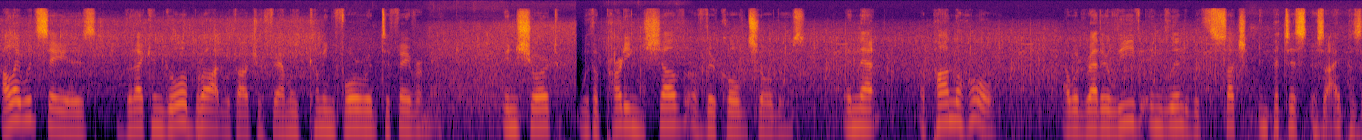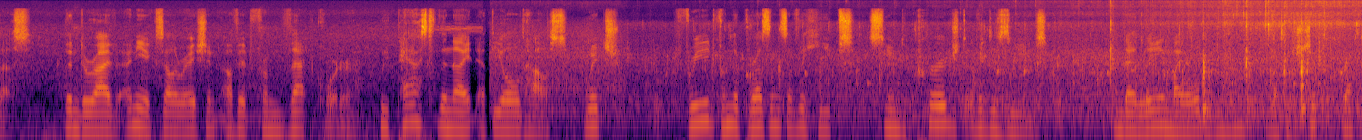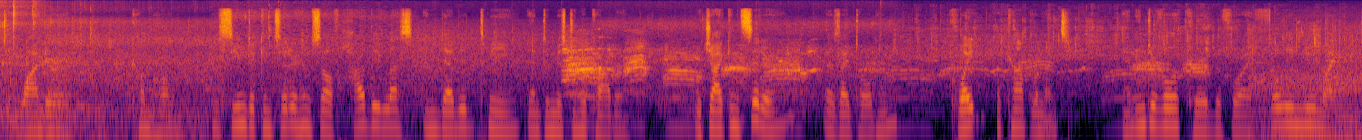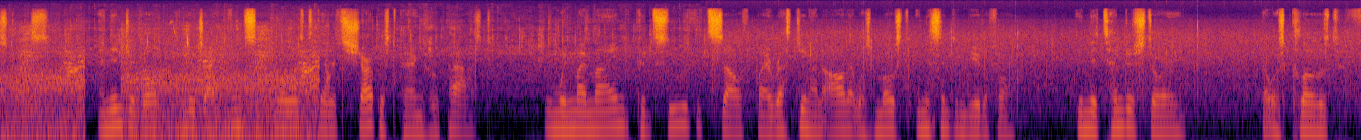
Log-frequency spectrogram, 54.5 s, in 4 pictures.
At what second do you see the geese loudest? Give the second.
33 s.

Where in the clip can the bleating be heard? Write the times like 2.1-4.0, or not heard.
not heard.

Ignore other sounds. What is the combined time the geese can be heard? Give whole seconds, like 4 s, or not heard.
11 s.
